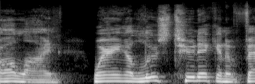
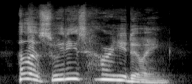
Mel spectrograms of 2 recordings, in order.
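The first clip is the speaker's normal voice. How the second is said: higher-pitched woman's voice; 7 semitones higher than usual. Voicing a woman who greets the group at the bar, voicing a woman character. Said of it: "You see this human female".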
